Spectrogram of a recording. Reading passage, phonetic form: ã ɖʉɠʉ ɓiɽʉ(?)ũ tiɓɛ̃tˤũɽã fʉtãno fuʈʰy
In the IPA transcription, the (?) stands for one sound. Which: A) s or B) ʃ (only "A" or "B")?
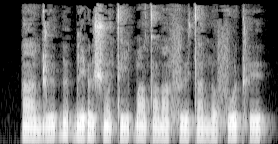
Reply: B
